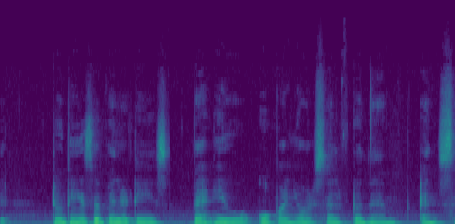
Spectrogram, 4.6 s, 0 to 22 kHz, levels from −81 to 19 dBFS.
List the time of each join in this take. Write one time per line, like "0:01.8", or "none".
0:01.7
